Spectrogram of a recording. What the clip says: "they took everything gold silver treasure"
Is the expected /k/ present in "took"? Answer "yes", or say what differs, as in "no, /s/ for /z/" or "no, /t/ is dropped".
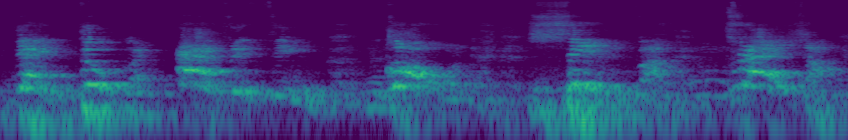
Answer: no, /k/ is dropped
